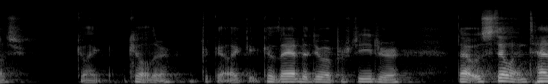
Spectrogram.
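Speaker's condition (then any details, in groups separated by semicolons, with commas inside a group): Cerebral palsy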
